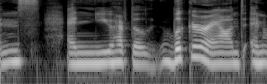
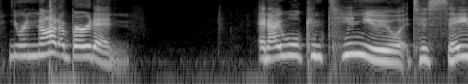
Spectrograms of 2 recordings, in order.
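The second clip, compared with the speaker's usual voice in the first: firm, raised mama voice; 6 semitones higher, 4 dB louder than usual. Real, not acted. Scolding a chat friend who doubts their worth, mama voice. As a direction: insist like a mother, high and emphatic. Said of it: "don't make me use my mama voice".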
